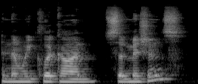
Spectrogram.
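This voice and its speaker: A man narrating an instructional screen tutorial as a software trainer, explaining plainly step by step. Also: medium pitch, lively intonation, normal speed. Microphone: voice-over for screen recording.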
